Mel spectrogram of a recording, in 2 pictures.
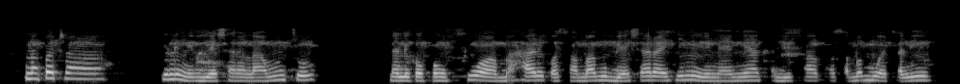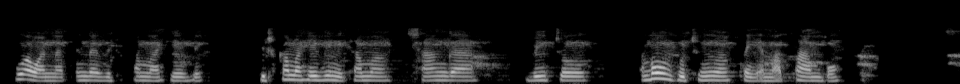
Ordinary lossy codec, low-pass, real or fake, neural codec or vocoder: AAC, 48 kbps; 5.4 kHz; fake; codec, 44.1 kHz, 7.8 kbps, DAC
